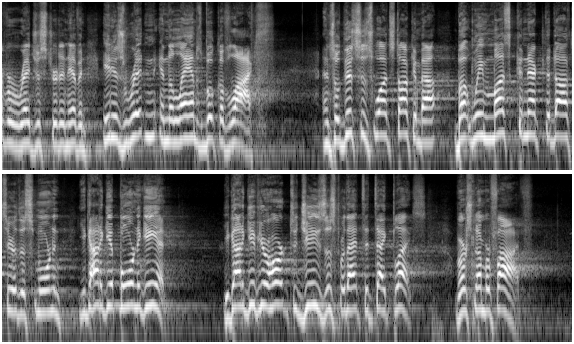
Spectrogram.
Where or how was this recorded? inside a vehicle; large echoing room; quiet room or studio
large echoing room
